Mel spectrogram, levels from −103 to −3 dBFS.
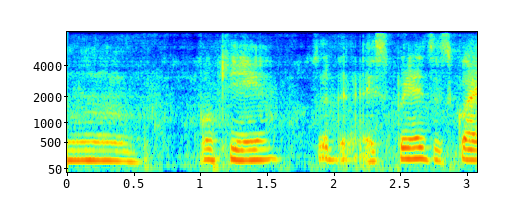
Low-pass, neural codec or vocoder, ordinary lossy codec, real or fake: none; codec, 16 kHz, 4.8 kbps, FACodec; none; fake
